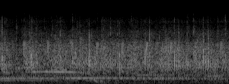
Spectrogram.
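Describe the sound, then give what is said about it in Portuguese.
An audience claps steadily to applaud God for a pastor's life, a dense patter of many hands at an even, moderate level, with a faint sustained tone humming underneath. “Você não vai aplaudir a Deus pela vida dele, não.”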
